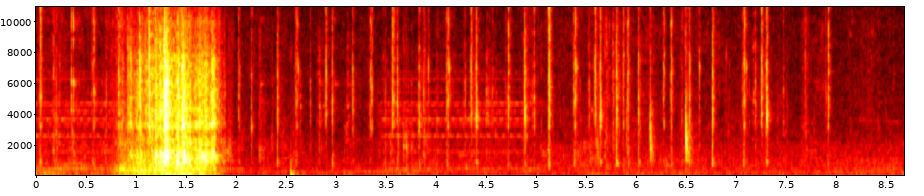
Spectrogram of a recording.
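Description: Typing on a computer keyboard, a quick run of light clicks, over soft background music. About a second in, a loud rushing noise lasts about a second and is the loudest thing heard.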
